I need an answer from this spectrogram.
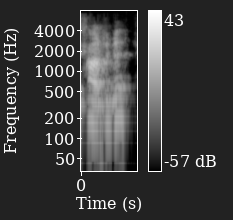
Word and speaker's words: confidant: confidant Confidant well actually we'll say confident but it's spelled with an a instead of an e and that's a person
